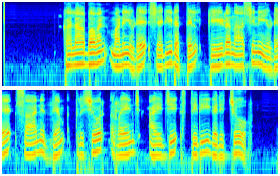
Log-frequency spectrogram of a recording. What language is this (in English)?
Malayalam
